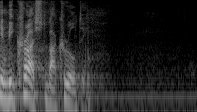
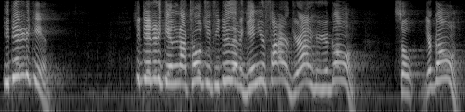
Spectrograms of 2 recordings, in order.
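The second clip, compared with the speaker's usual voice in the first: a pitched-up, slightly louder retold firing; firing them; 11 semitones higher, 4 dB louder than usual. Pastor firing staff, retelling in a raised voice. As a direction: lay down the verdict, a bit heated. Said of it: "I said".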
